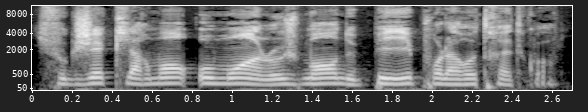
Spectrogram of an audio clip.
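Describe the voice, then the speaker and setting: Woman guest chatting casually on a podcast, talks really fast, dry close sound. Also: lowish voice, flat delivery, a little mellow, no room sound. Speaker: interview guest, real estate investor. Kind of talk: casual conversational interview.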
